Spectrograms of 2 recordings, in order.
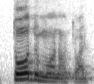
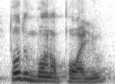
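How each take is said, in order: First: TODO punched out much louder; emphatic, loud hit on TODO; stress on TODO. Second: Said in the usual way. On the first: Real, not acted. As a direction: hammer the word TODO, forcefully. Repeats phrase for emphasis.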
